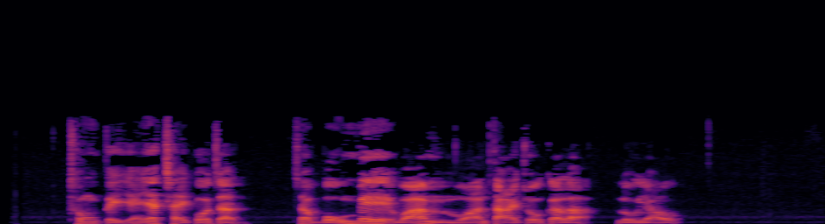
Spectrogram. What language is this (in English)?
Cantonese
